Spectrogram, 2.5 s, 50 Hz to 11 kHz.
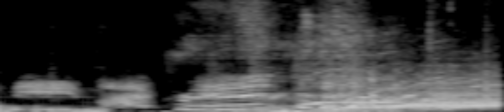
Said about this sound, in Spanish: Pues ahora ya terminó los 40 días. Mira cómo lo vitorearon. Ahí está como la gente le está aplaudiendo, le echa porras, los seguidores, ya cuando terminó de comerlos.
